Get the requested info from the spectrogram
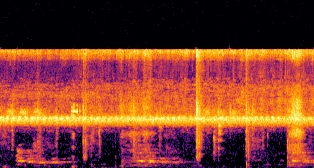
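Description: Near silence: room tone with a faint, steady high-pitched whine and a few faint taps and rustles.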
